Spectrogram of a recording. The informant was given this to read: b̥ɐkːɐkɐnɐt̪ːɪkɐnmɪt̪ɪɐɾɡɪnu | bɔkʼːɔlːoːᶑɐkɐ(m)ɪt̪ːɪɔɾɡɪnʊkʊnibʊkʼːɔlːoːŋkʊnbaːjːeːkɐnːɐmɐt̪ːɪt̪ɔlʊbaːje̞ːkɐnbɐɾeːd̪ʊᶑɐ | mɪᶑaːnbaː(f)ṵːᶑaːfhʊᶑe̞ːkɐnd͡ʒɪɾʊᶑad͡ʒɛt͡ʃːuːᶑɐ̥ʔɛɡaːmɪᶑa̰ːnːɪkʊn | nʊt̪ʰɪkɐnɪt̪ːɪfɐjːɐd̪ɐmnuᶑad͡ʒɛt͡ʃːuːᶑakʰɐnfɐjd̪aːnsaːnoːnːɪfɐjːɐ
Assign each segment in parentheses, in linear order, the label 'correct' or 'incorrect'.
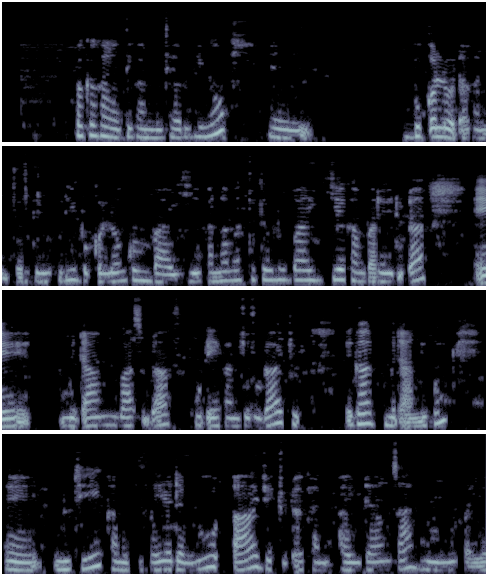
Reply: incorrect, incorrect

